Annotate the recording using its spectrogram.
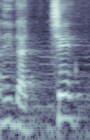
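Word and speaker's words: Didache: de ellos fue la didaché así se pronuncia y dh pero aún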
